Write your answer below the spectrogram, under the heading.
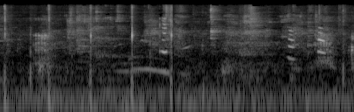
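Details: A pet talking Alexandrine parakeet, kept with other parrots, gives short, voice-like chatter and a few sharp whistled notes, about four bursts in under four seconds, over faint clicks and room noise.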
